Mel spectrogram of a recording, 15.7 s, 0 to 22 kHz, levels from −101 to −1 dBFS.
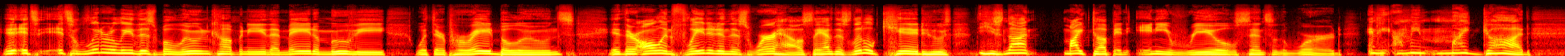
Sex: male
